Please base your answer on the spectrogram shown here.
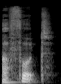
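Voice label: "afoot", British English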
